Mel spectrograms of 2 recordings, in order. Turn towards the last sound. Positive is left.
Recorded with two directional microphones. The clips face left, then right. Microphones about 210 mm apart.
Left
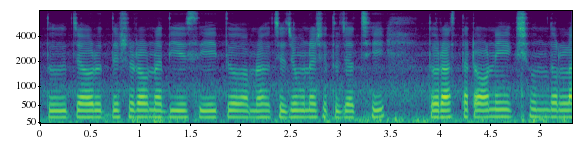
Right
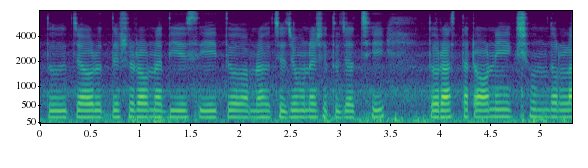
turn(degrees=45)  # may be behind; listen again after turning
